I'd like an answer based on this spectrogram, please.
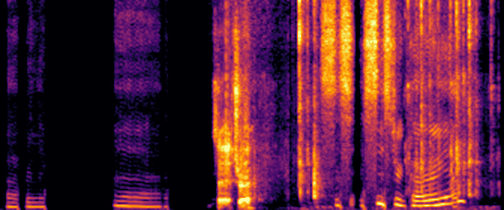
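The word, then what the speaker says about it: Garaele: Sister Gariel. Gariel. Like Ariel, but with a G.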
